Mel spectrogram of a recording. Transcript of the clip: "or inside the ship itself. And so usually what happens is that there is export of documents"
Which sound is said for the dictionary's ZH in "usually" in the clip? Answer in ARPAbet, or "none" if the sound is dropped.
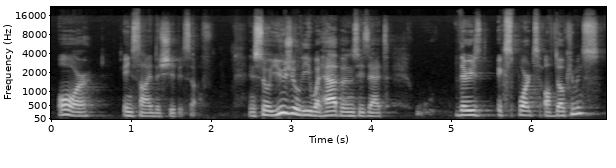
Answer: ZH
